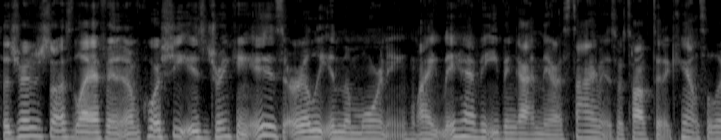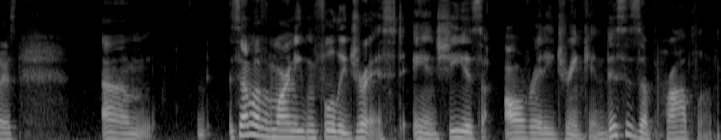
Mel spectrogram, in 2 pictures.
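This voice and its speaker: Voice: medium pitch, moderate pace. A chatty recap host retelling a reality TV episode in a casual, opinionated way, full of "like" and "you know". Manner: loose, conversational with frequent "like" and "you know".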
